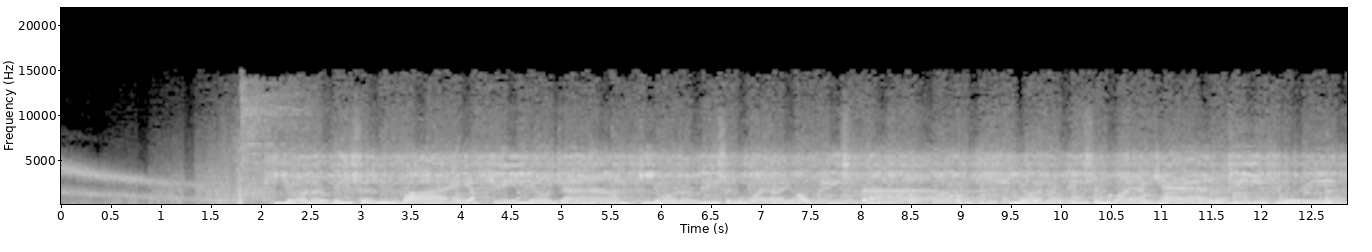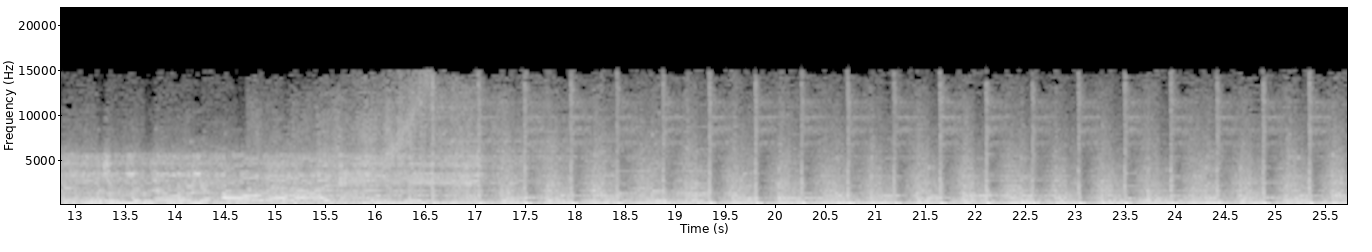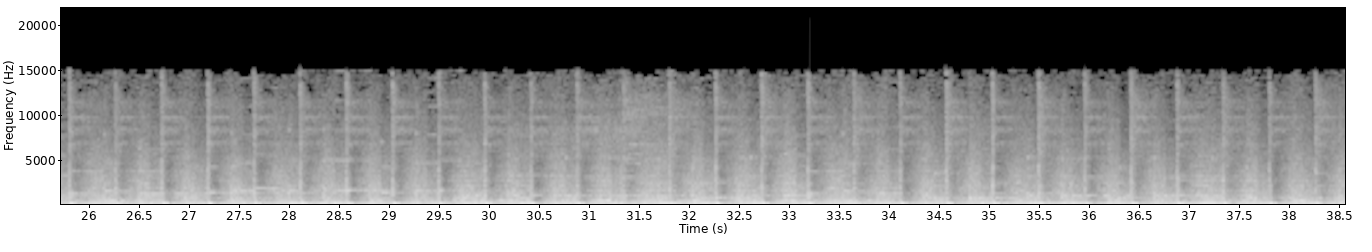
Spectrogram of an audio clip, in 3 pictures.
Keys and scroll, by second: 8.1 p, 10.9 p, 17.0 v, 17.6 p, 21.0 z, 24.0 Delete, 24.0 e, 33.2 v, 38.0 v.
